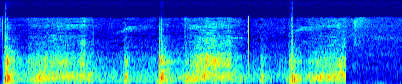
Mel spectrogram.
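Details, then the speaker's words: Mitral stenosis murmur: sharp heart sounds with a rough, rumbling mid-diastolic murmur with presystolic accentuation. "this is the m of MIT stenosis it is rough and rubbling in character seen in mid diastolic and it has presystolic accentuation"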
